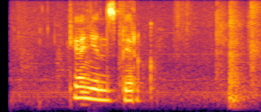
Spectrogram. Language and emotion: Russian, neutral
